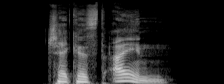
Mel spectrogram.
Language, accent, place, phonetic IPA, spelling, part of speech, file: German, Germany, Berlin, [ˌt͡ʃɛkəst ˈaɪ̯n], checkest ein, verb, De-checkest ein.ogg
- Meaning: second-person singular subjunctive I of einchecken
